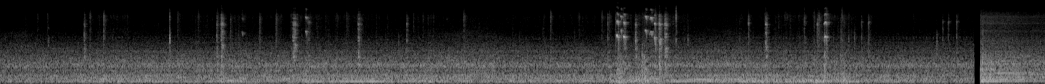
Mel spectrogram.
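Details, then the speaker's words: 2007 BMW 335i hardtop convertible roof opening or closing before the rubber seals were lubricated: scattered sharp creaks and squeaks over a low motor hum; dry rubber seals rubbing, fixed by applying Gummi Pflege. "my roof recently started creaking so this is what it sounded like before I lived the rubber today"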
